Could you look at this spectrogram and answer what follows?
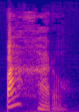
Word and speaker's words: pájaro: 자, 원래는 오로 끝나서 pájaro라고 읽게 됐을 거예요. 아센토가 없었다면. 자, 근데 어때요? 오로 끝나서 원래는 맨 뒤에서 두 번째인데 강세가 어디 있네요. 맨 앞에 있는 아에 아센토를 찍으면서 그 부분을 예외적으로 꼭 올려줘야 된다고 또 부탁을 하는 거겠죠?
